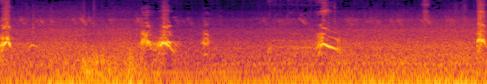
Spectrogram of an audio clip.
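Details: Shih Tzu barking in short, high, yappy bursts: a quick double bark early on, then single barks every two to three seconds. A constant low background hum runs underneath.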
